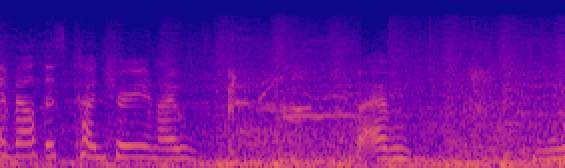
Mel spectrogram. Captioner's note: coughing; laughter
